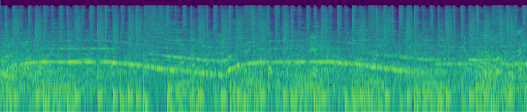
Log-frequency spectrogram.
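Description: An emergency-vehicle siren wailing, rising quickly, holding, then sliding slowly down, twice over, above background music.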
